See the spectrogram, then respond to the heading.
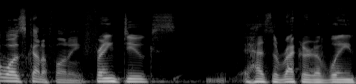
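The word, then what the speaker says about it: Dux: How do you say it's not Ducks? They say Dukes, I thought. I like Ducks better.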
